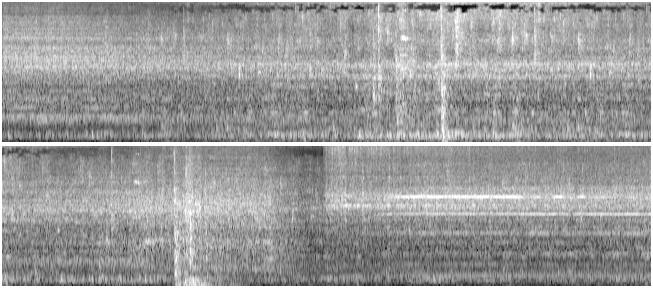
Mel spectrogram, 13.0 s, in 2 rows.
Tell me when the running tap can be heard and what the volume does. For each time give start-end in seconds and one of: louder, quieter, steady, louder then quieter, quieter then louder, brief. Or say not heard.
0.0-12.9 louder then quieter.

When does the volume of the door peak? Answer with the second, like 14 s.
8 s.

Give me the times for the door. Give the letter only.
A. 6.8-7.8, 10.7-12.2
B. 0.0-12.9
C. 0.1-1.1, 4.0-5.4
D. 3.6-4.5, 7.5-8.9
D.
